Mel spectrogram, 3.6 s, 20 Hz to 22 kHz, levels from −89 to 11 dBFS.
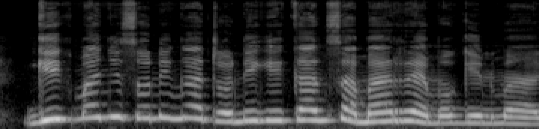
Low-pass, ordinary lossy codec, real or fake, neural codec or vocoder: none; none; real; none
